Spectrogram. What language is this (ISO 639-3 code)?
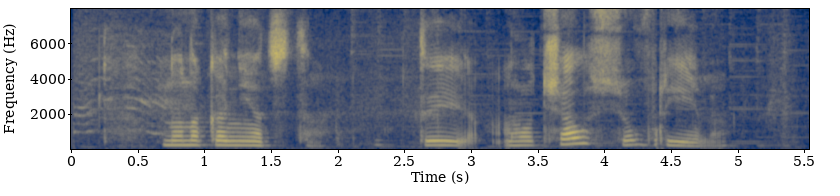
rus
